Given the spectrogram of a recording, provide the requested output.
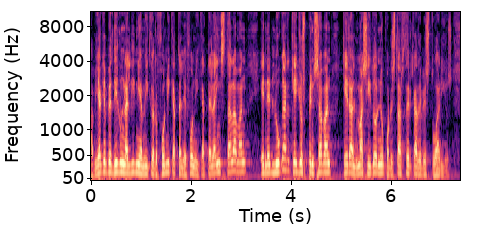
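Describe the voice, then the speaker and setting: Very fast delivery from a man with a fairly high voice and ordinary pitch variation. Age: 70s. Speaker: veteran sports radio broadcaster. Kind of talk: casual interview chat. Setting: bar.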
